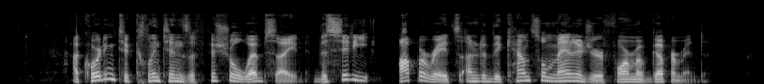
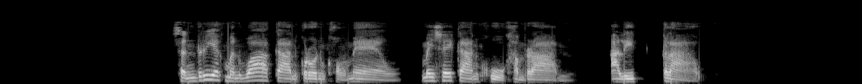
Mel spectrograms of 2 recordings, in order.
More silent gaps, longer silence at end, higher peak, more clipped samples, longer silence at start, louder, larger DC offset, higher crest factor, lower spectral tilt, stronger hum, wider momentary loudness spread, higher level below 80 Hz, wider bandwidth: second, 3.91-3.98 s vs 4.03-4.21 s, 5.79-6.09 s, 6.51-6.61 s; second, 0.75 s vs 1.6 s; about the same, -2 dBFS vs -2 dBFS; neither; second, 0.75 s vs 1.75 s; second, -22 LUFS vs -17 LUFS; neither; about the same, 20 dB vs 18 dB; about the same, -4.5 dB/octave vs -5 dB/octave; neither; about the same, 8 LU vs 9 LU; about the same, -56 dBFS vs -56 dBFS; first, 11.5 kHz vs 8 kHz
